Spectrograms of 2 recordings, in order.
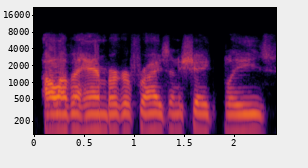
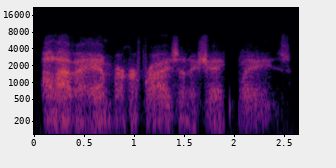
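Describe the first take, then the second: First: It is said in a regular voice. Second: It is said in a whisper.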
